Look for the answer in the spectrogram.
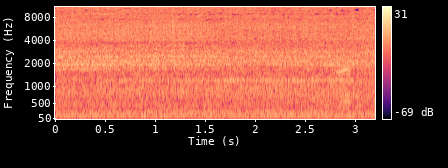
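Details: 2001 Chevy S10 4.3 L, idling after a loose distributor cap was found as the problem. Smooth, even low rumble with no misses, knocks or ticks; normal idle.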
